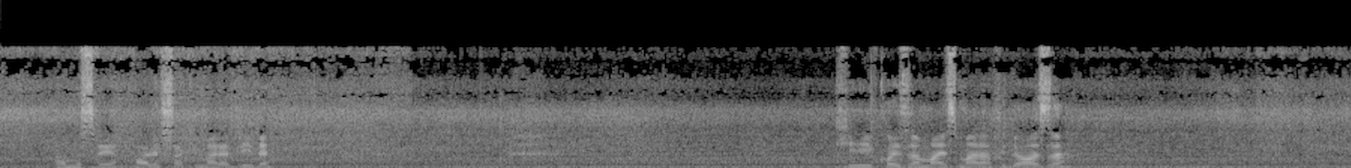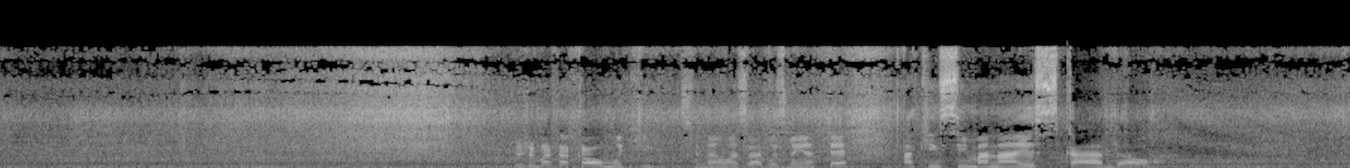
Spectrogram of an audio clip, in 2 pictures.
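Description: Waves wash and break against rocks, outdoors.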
